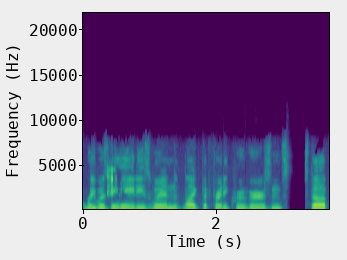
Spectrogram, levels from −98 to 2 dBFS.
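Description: A speech recording carried over a call path with Opus band-limited to 8 kHz. From 0.00 to 0.08 s and again from 0.52 to 0.60 s the speech dips by roughly 10 dB and then about 5 dB, likely speech suppressed in double talk as the echo canceller turned both sides down. Between 0.34 and 0.46 s a second voice comes through at about the same level as the talker, likely the other side's voice leaking through from the loudspeaker past the echo canceller. At 2.41 to 2.46 s and 2.58 to 2.64 s the sound hangs for 22 ms and then 41 ms, a short stall from a late packet each time, with the jitter buffer stretching the last sound until the audio resumes intact. From 3.04 to 3.34 s the audio halts for 300 ms, a call audio freeze likely caused by delayed packets, with a fading fill followed by roughly 190 ms of silence before speech picks up where it stopped.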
